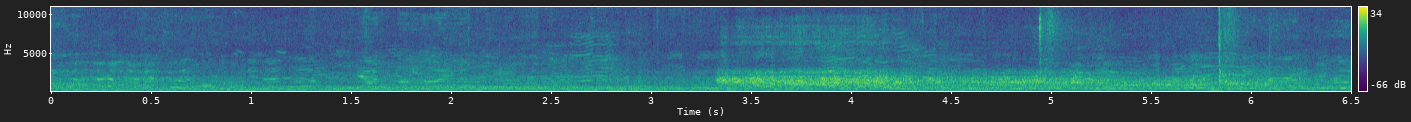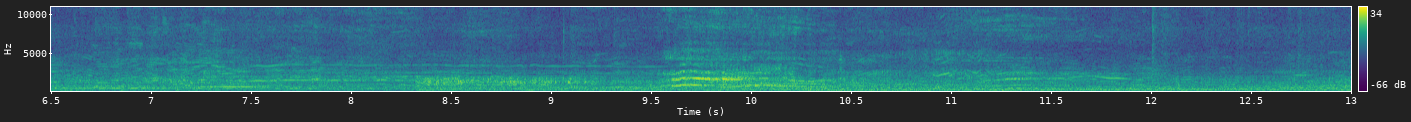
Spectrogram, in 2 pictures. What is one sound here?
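A crowd of children and young people shout and cheer outdoors.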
